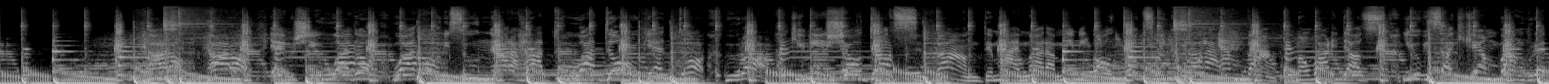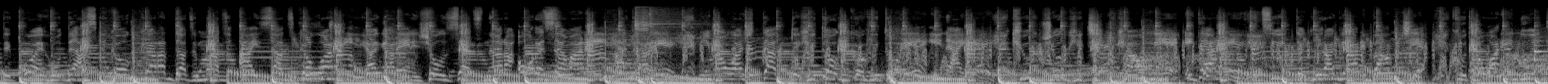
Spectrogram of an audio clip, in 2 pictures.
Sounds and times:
Pop music: 0.0 - 30.9.

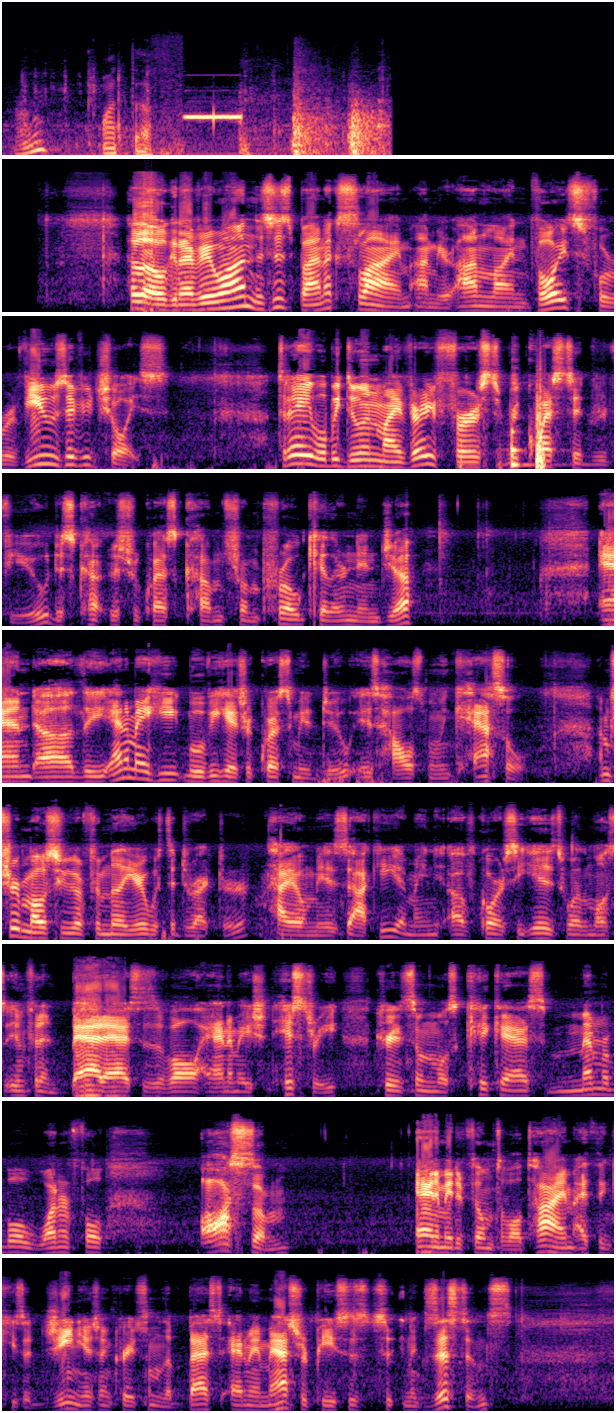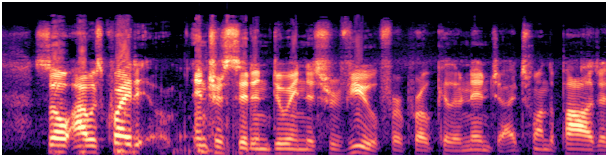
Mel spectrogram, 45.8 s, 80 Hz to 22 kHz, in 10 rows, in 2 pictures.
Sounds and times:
Speech: 0.1 - 1.2, 5.5 - 10.4, 11.2 - 16.9, 18.2 - 32.9, 33.6 - 34.3, 35.2 - 40.6, 41.6 - 45.8.

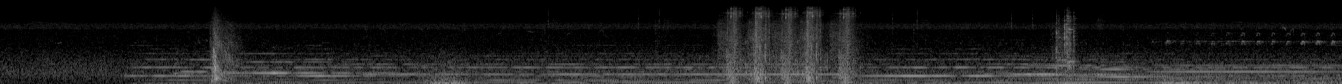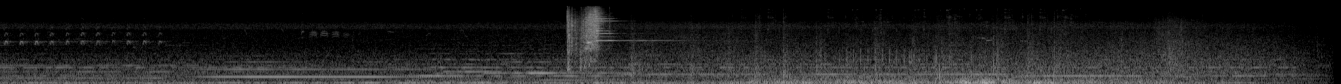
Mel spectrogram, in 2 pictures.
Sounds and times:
Music: 1.1 - 26.8.

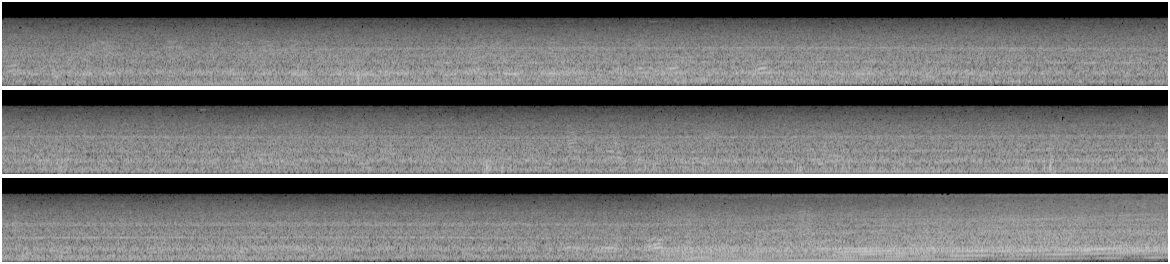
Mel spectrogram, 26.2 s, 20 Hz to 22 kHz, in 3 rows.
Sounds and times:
Speech: 0.0 - 7.8, 8.4 - 22.8
Car: 0.0 - 26.2.

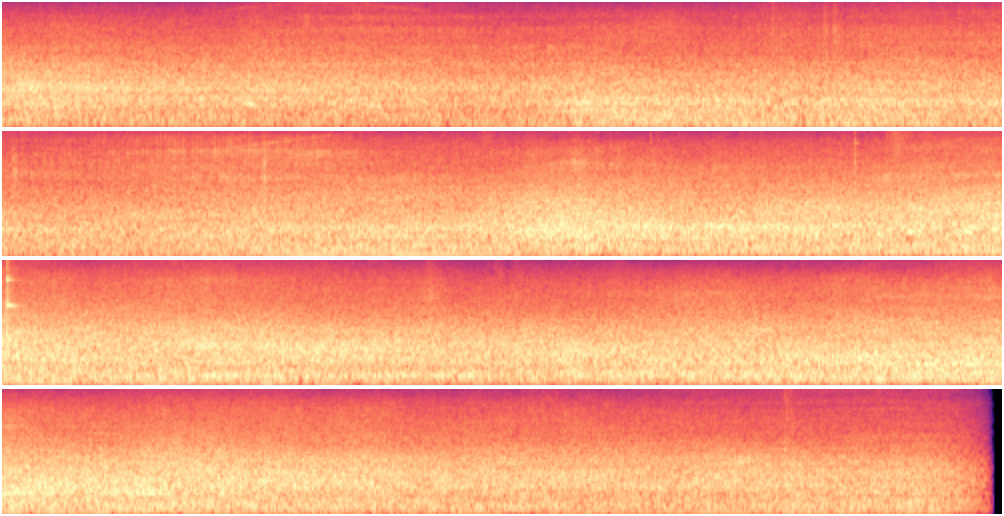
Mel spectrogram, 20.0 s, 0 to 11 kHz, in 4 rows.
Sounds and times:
Vehicle: 0.0 - 20.0.

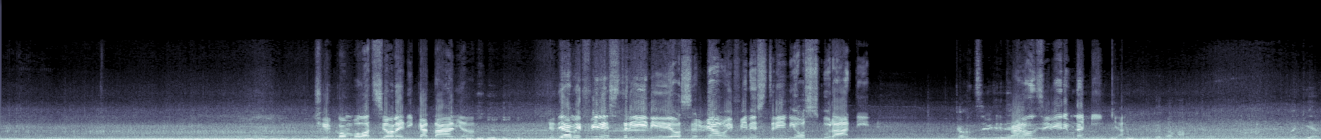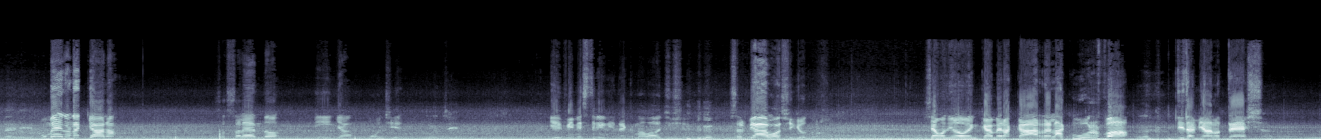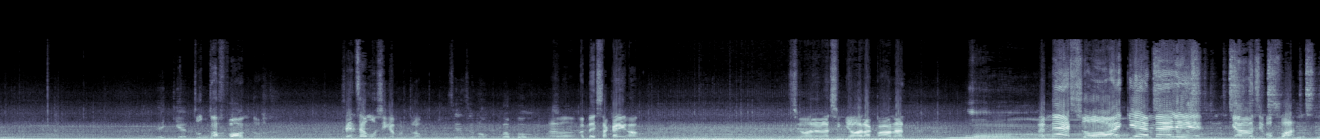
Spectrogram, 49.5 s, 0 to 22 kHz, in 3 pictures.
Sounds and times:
Car: 0.0 - 49.5
Speech: 4.0 - 6.0, 6.9 - 10.9, 12.0 - 14.8, 16.1 - 18.0, 19.3 - 22.3, 23.4 - 26.8, 28.1 - 32.4, 35.0 - 36.4, 37.3 - 41.0, 42.9 - 44.4, 45.1 - 49.5.

